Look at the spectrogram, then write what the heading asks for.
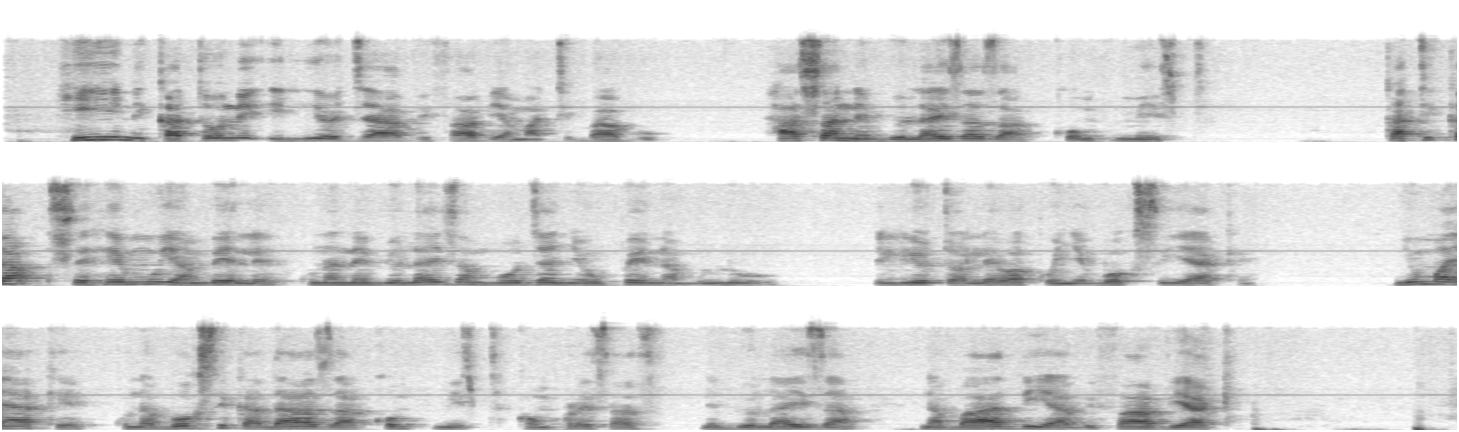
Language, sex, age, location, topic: Swahili, male, 25-35, Nairobi, health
